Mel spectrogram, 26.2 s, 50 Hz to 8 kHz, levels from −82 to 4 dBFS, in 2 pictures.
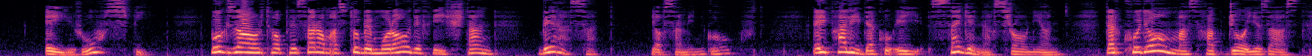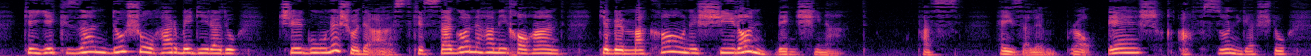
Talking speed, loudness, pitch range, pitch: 115 wpm, -14 LUFS, 150-230 Hz, 195 Hz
